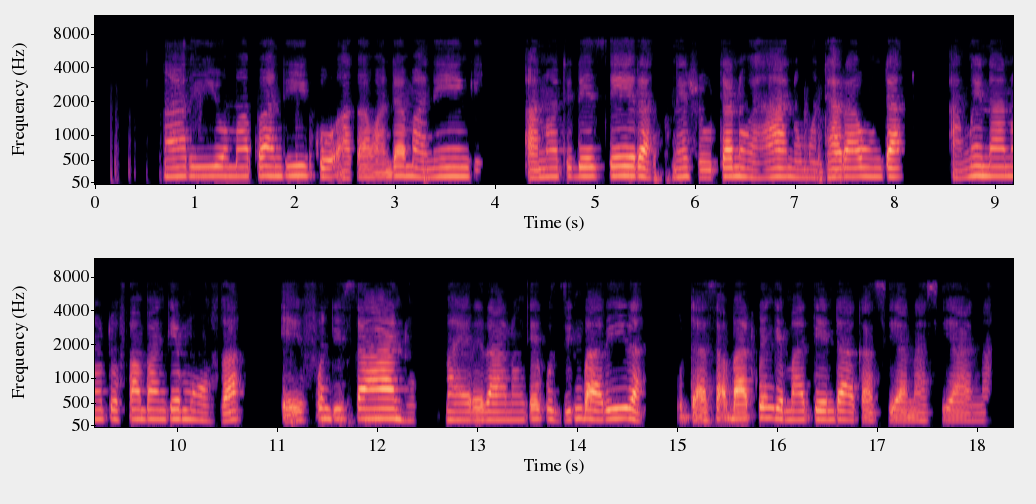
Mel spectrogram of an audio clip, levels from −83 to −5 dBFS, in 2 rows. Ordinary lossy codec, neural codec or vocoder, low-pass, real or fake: MP3, 48 kbps; none; 7.2 kHz; real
